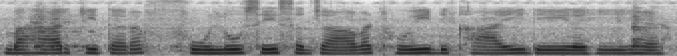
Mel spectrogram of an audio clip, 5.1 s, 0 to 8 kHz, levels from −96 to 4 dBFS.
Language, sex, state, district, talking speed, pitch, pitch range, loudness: Hindi, female, Uttar Pradesh, Lucknow, 130 wpm, 180 Hz, 175-190 Hz, -15 LUFS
